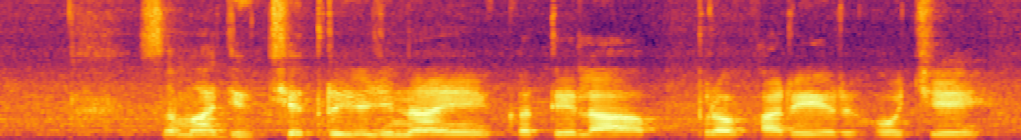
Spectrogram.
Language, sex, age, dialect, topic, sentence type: Magahi, male, 18-24, Northeastern/Surjapuri, banking, question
